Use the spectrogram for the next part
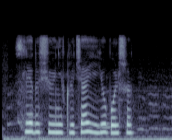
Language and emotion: Russian, neutral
